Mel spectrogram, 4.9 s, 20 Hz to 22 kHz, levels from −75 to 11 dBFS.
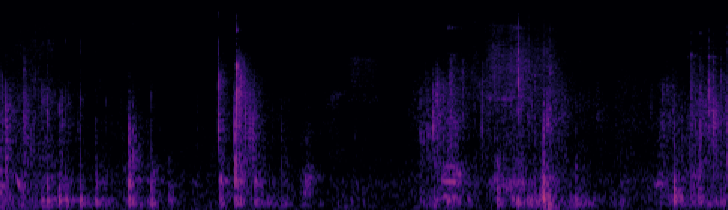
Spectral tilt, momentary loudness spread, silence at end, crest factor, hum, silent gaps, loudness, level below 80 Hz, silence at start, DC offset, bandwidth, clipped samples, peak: -2.5 dB/octave; 19 LU; 0 s; 36 dB; none; none; -42 LUFS; -66 dBFS; 0 s; under 0.1%; 17.5 kHz; under 0.1%; -8 dBFS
